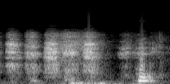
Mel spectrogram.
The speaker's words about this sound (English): Stop distracting me. I'm not saying anything. You're breathing.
